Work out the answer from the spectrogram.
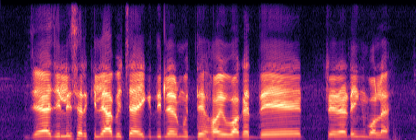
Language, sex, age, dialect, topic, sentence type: Bengali, male, 18-24, Jharkhandi, banking, statement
